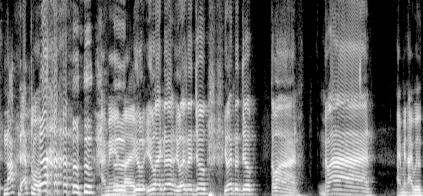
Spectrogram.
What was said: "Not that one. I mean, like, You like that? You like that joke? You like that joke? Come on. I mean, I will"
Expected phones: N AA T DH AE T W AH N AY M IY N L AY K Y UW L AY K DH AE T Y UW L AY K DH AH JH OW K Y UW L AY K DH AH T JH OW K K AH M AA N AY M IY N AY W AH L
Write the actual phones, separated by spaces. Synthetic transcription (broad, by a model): N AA T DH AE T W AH AY M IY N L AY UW Y UW L AY K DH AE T Y UW L AY K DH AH JH OW K Y UW L AY K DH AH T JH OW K K AH M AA N AY M IY N AY W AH L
